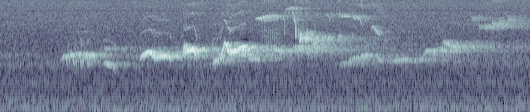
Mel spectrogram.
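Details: Common blackbird singing at dawn in a city: a rich, fluty warble of several linked notes peaking midway, trailing off into softer lower phrases, with faint high chirps above and a quiet background hum.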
